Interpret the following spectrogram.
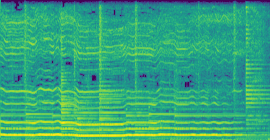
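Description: Live band performance: a female lead voice holds one long wordless note with light vibrato, dipping slightly in pitch about a second in, over acoustic guitar, keyboard and bass.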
